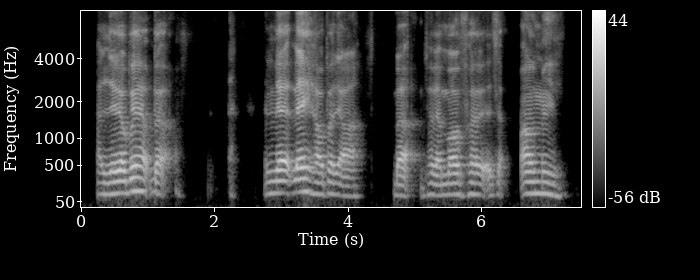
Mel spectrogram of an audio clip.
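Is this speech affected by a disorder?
Yes: cerebral palsy; diagnosed after cardiac arrest.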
